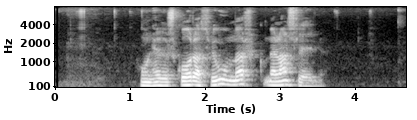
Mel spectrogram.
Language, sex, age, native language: Icelandic, male, 50-59, Icelandic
